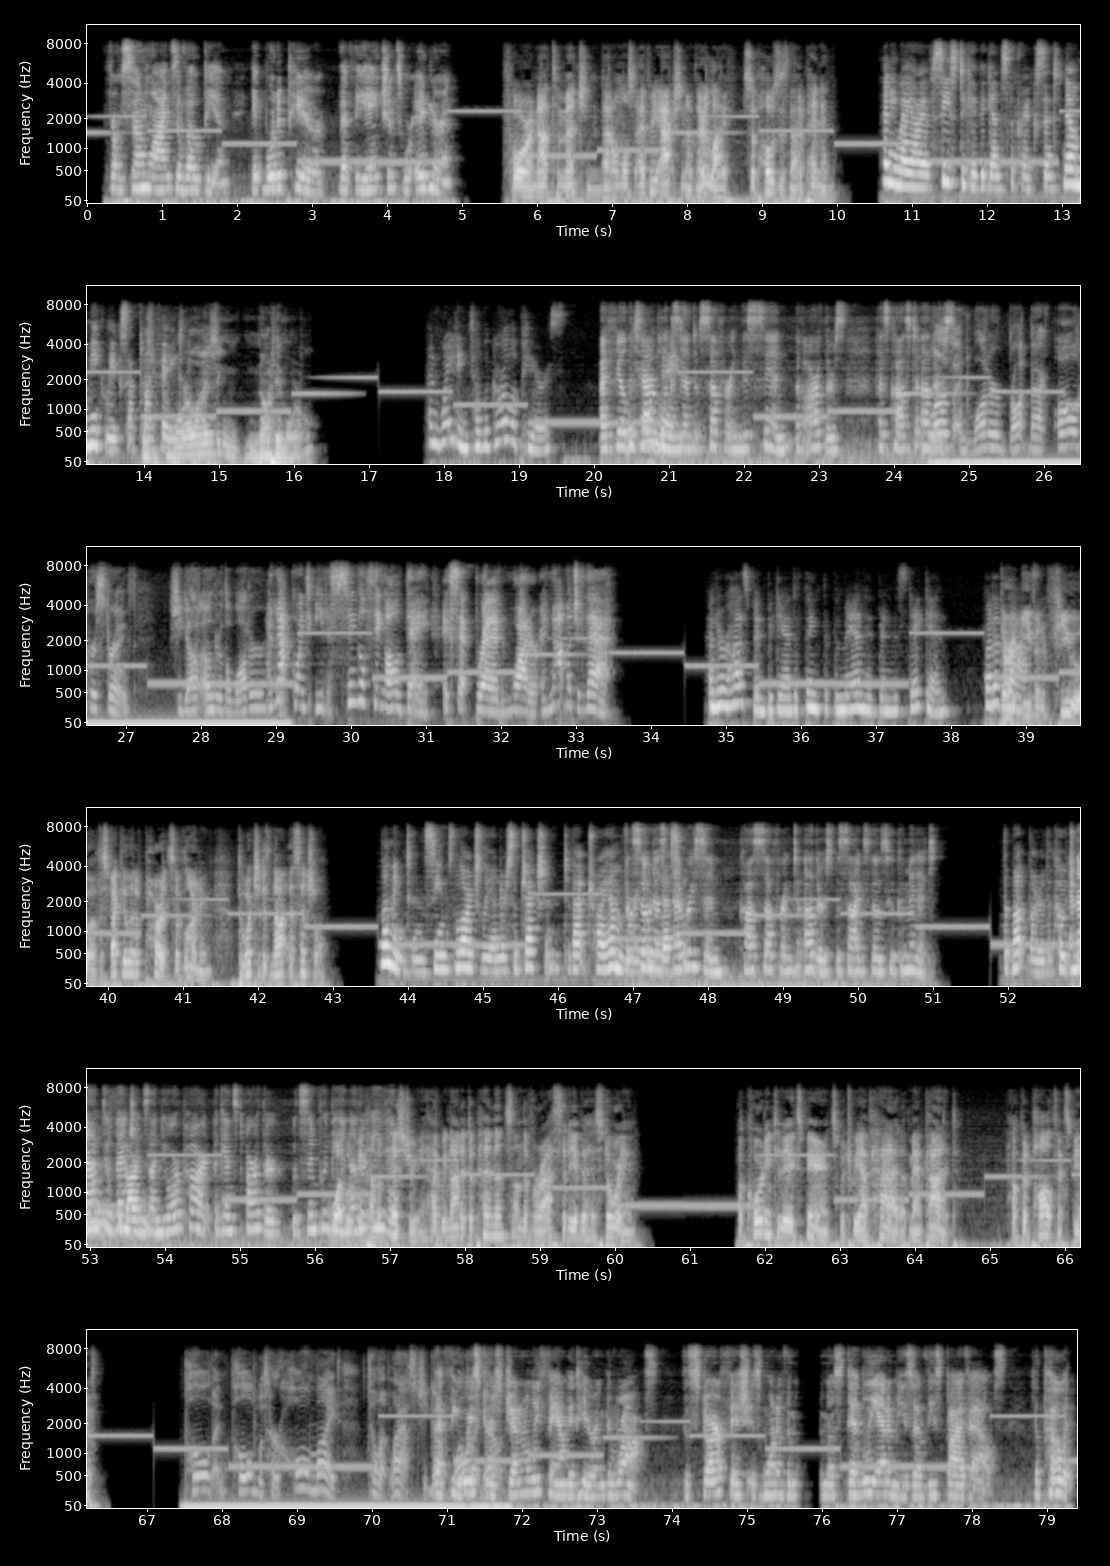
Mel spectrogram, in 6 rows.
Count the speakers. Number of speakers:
8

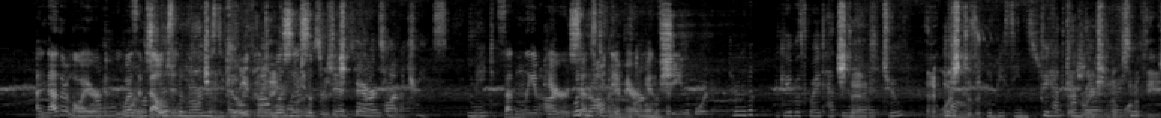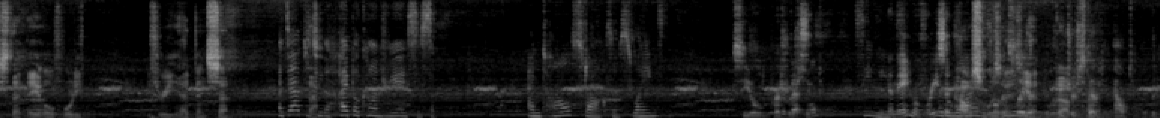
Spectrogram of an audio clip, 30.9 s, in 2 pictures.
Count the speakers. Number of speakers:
7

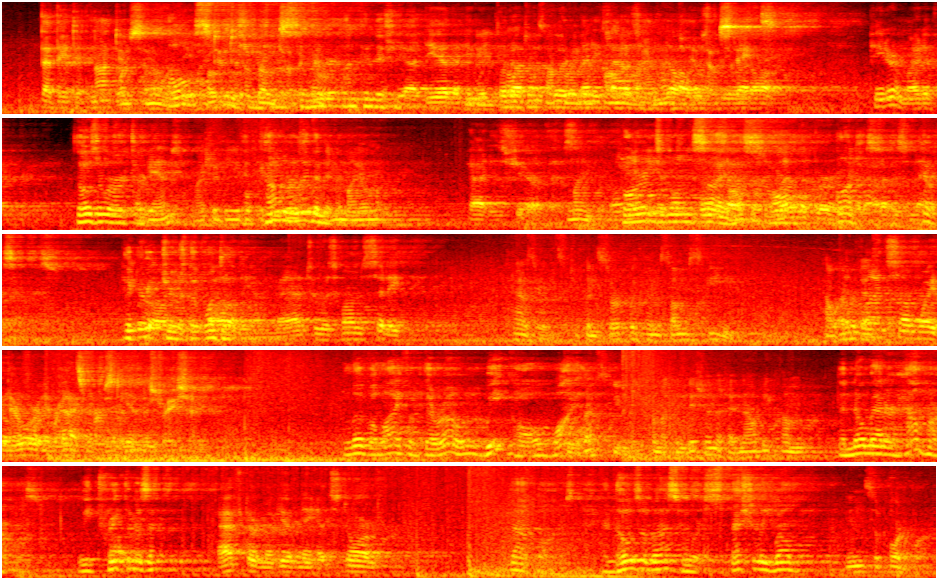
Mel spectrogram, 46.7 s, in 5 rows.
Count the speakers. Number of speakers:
4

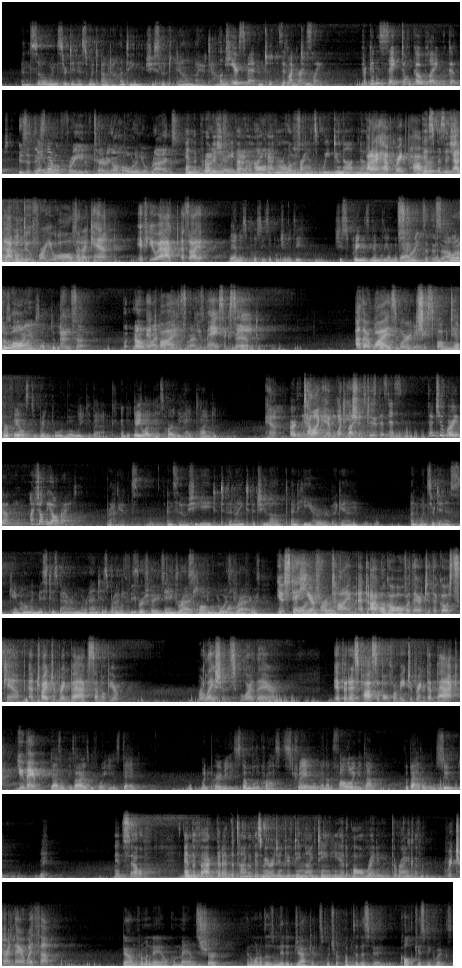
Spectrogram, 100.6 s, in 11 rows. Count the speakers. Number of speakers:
6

